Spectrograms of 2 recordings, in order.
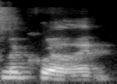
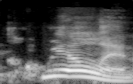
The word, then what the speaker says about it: McQuillen: I can't remember now, but it's McQuillen. You have it. You got it. McQuillen.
